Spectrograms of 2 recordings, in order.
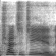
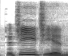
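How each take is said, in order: First: Trajagean as "tradge-a-JEE-an"; Trajagean, mangled version of tragedian; wrong pronunciation. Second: Trajagean as "tra-JEE-dee-an"; corrected pronunciation. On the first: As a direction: botch Trajagean with an extra syllable before "jee". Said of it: "No, it's not Trajagean". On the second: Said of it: "That's it". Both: Shown as a demonstration.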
